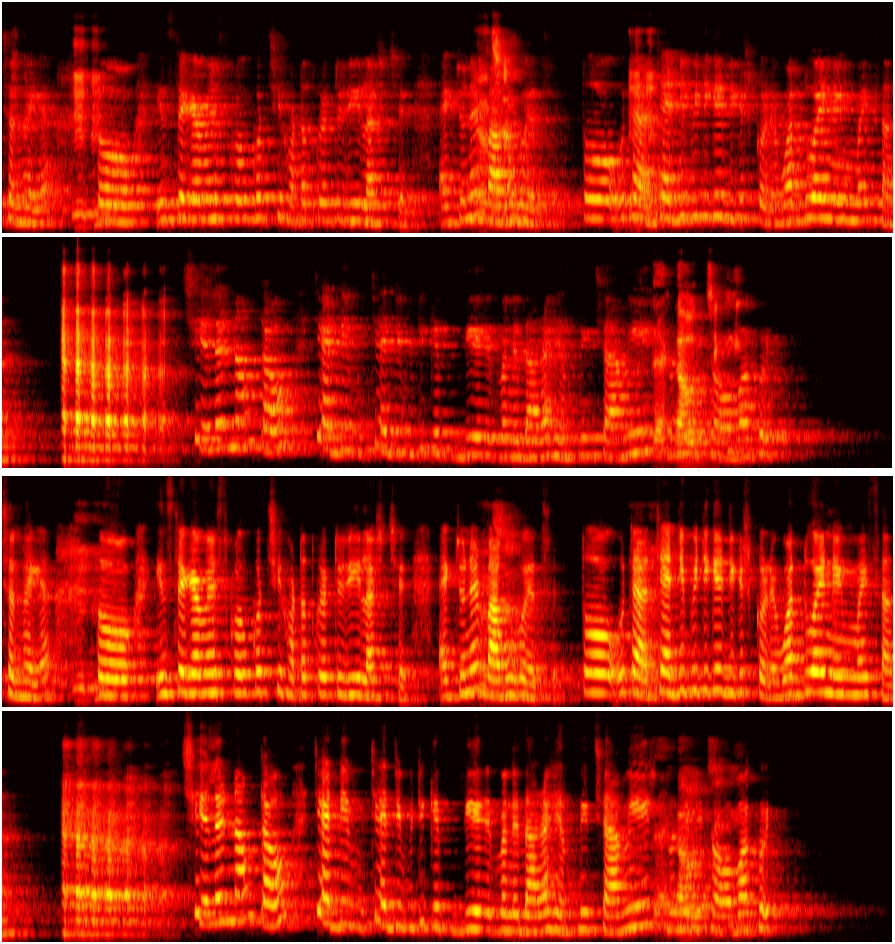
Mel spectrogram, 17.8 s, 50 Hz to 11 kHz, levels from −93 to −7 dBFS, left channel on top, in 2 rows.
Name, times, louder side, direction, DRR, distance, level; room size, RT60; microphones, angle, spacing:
voice 1, 0.0-9.1 10.7-16.6, right 6 dB, 90° right, 10 dB, 0.5 m, -39 dB
voice 2, 4.7-5.1 6.3-6.5 9.5-10.2 15.4-16.3, left 4 dB, 70° left, 6 dB, 0.6 m, -38 dB
5.0 x 4.2 x 5.7 m, 1.3 s
head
